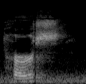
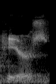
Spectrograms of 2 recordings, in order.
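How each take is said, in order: First: The name rhymes with 'nurse'. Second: The name rhymes with 'fierce'. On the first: The speaker calls it right. "pronounced Purse" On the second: The speaker calls it wrong. "not Pierce"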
